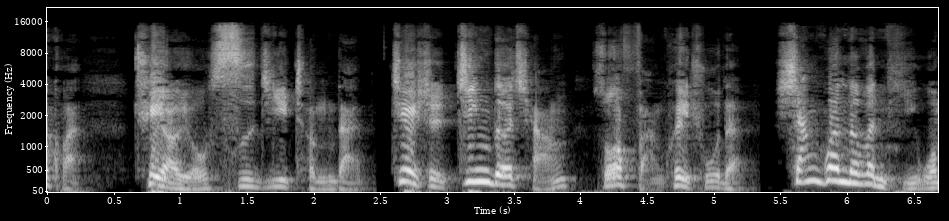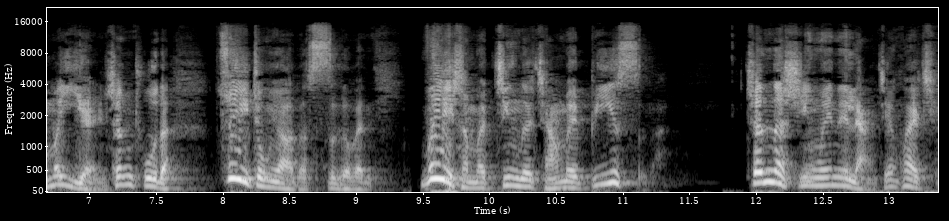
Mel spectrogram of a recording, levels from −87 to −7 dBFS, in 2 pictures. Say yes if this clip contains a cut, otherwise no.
yes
